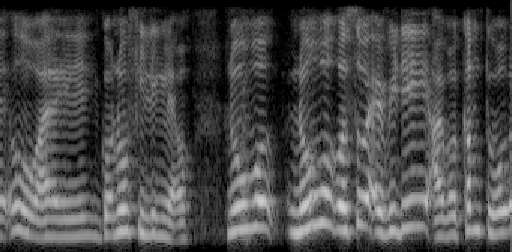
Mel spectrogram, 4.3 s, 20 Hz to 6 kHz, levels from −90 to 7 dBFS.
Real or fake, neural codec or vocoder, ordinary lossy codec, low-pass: fake; vocoder, 22.05 kHz, 80 mel bands, WaveNeXt; none; 5.4 kHz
